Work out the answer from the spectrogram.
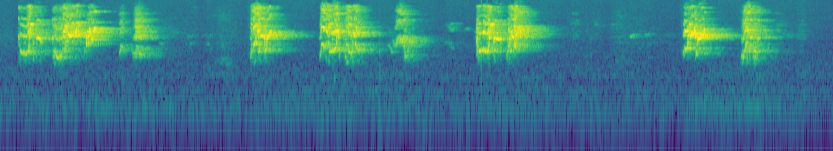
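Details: Lovebird calls: four groups of scratchy, high, buzzy chirps, each group of two or three quick notes, separated by pauses of roughly a second, over a faint low hum.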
